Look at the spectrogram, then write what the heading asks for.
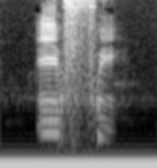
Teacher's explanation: se produce al acercarse la punta de la lengua a los alveolares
